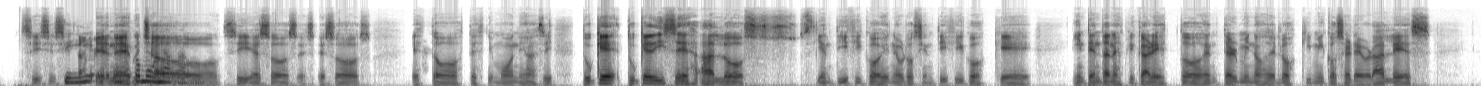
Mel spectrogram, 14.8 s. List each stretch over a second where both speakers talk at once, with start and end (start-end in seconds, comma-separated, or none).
0.6-2.1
